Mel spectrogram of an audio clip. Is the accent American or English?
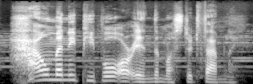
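English. It is spoken in an English accent. "I'm going to do it in classic English accent"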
